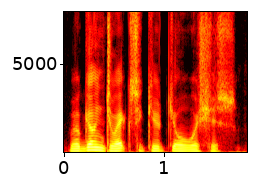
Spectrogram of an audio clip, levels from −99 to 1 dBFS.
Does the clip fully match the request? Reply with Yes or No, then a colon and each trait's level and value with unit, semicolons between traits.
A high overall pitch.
No: low, 120 Hz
